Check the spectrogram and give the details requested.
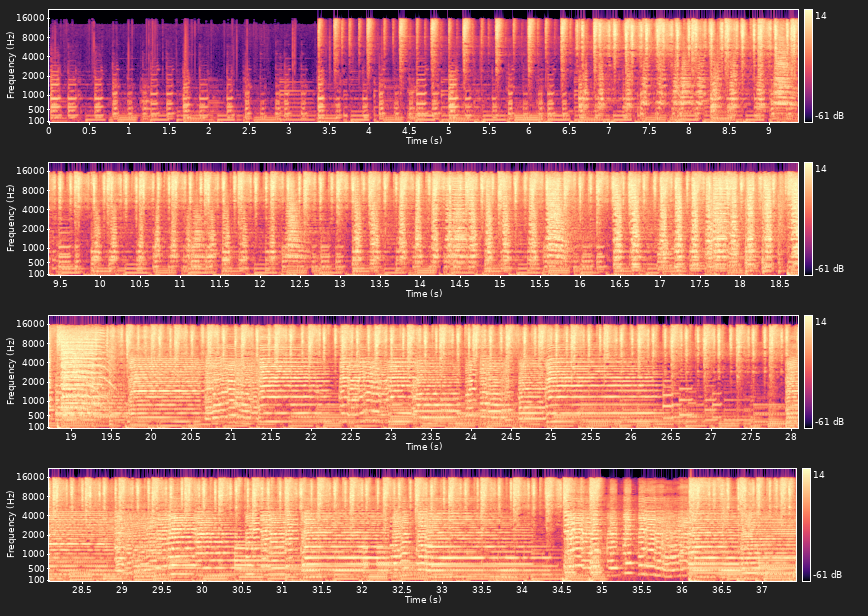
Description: Big Band Bad Samba; JAZZ

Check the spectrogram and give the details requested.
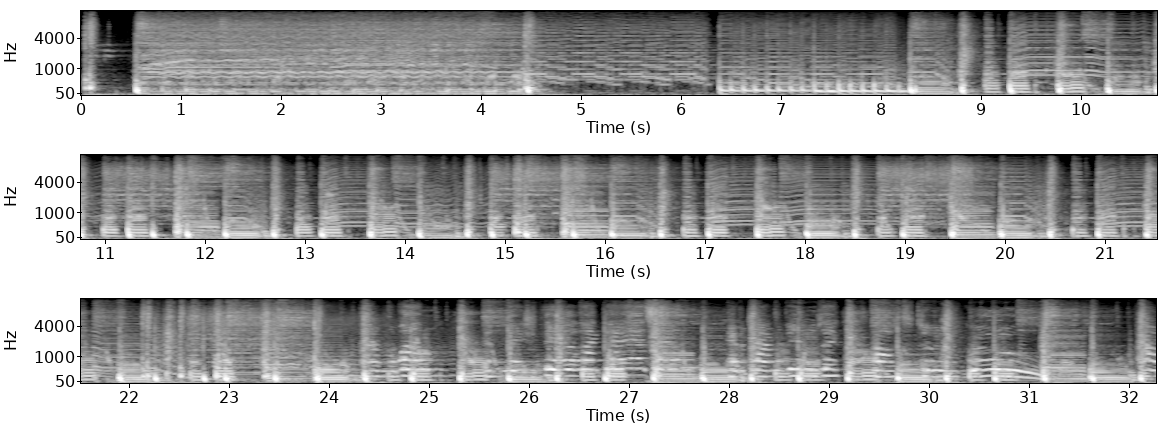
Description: Disco

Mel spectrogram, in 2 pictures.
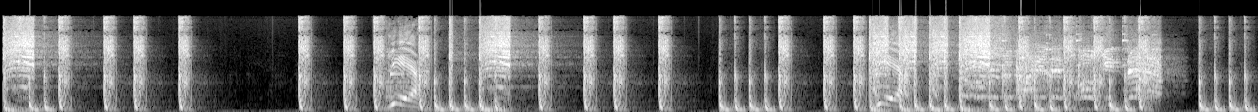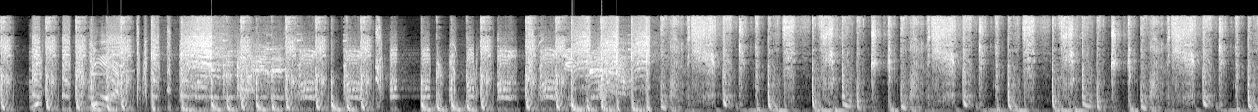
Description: Bass Line

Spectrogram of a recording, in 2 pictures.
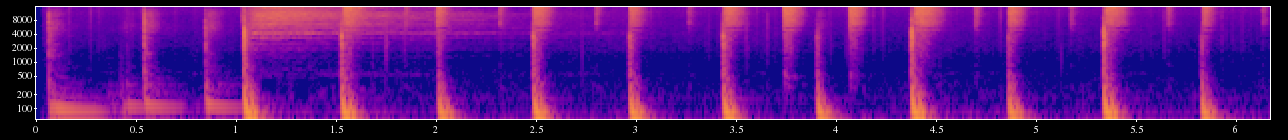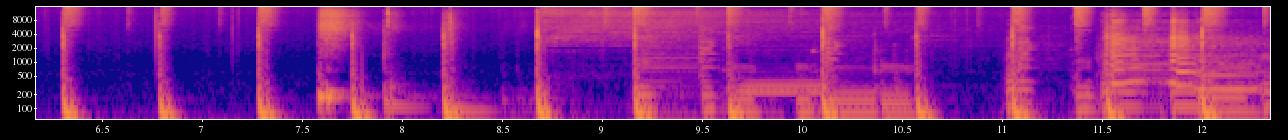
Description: Sax

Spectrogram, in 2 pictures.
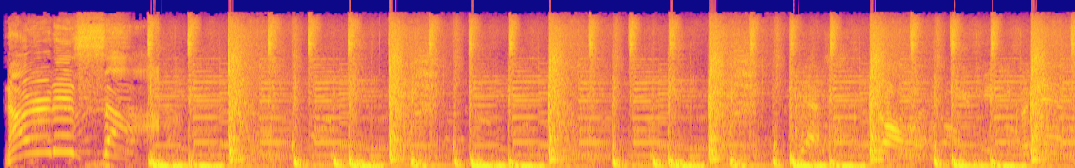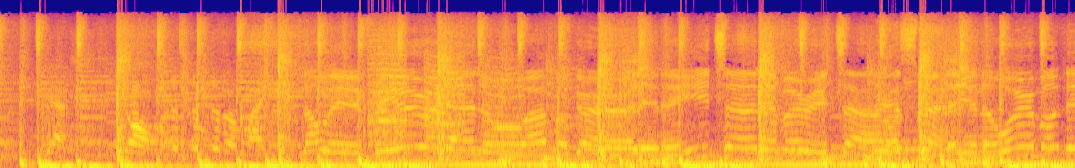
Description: REGGAE Hip Hop Ragga Mix

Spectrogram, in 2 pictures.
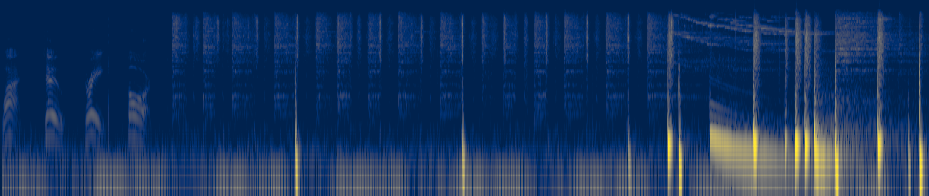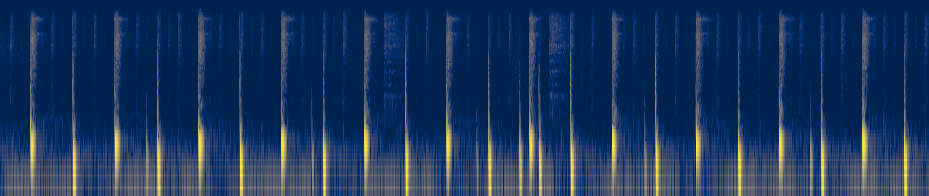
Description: Drum Drops Funk Ballad

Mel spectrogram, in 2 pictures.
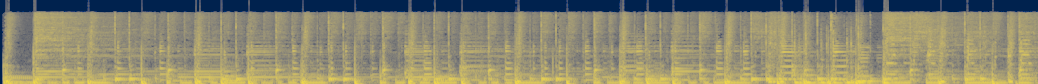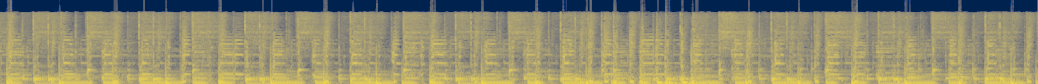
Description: DISCO

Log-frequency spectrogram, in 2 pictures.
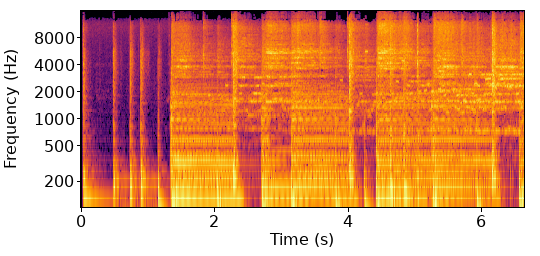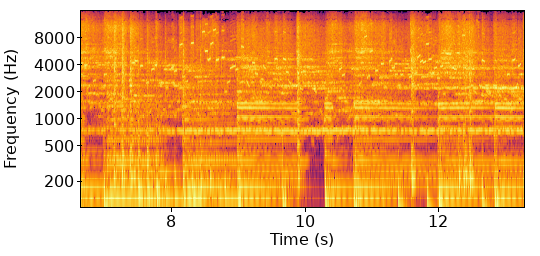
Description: JAZZ Instrumental

